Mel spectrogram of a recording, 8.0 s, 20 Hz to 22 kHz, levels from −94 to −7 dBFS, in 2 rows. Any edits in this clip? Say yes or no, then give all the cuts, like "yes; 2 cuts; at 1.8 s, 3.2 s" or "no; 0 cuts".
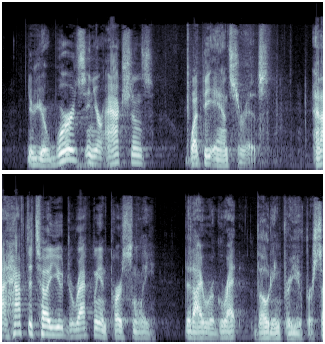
no; 0 cuts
